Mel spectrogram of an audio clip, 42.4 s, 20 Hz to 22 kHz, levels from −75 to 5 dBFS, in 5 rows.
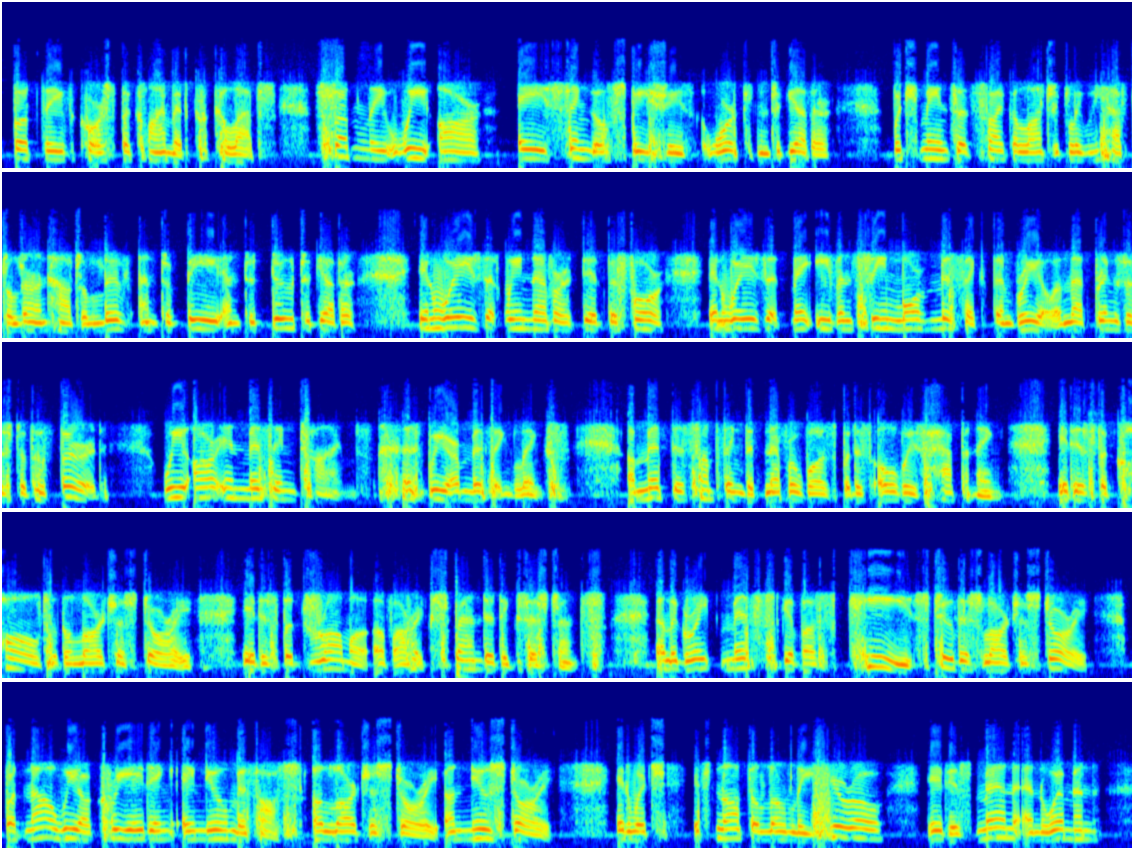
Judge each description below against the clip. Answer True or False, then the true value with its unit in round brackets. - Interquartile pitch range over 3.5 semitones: False (3.2 semitones)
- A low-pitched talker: False (175 Hz)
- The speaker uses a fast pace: False (185 wpm)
